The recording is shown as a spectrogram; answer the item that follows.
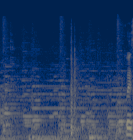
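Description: Background music with a steady bass line, and a few light knocks of metal pots being set down and moved on a glass induction hob.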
